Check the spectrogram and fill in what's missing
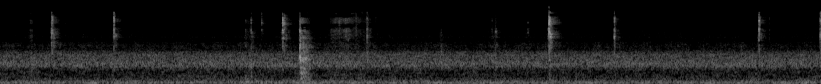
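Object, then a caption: Bar of soap scored with a craft blade. A craft blade scores a crosshatch grid into the surface of a solid plain pink soap bar held in hand. Short, bright, crisp scratching clicks come at irregular intervals over a steady low hiss, with one louder, fuller scrape near the middle.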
